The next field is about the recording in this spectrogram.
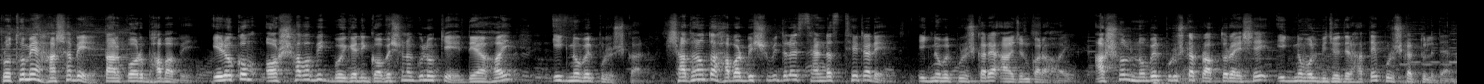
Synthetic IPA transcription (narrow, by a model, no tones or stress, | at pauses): pɾot̪ʰomeɦaʃabet̪aɾpɔɾbʱababḛ | eɾɔkomɔʃabʱabik̚bojɡaniɡɔbeʃonaɡuloked̪eaɦɔeiɡnobelpuɾoʃka̰ɾ | ʃad̪ʱaɾont̪oɦabaɾbiʃːobid̪ːalɔeɾsɛɳɖaɾst̪ʰieʈaɾḛ | iɡ̚nobelpuɾoʃkaɾeɾʔaod͡ʑonkɔɾa̰ɦɔ̰e | aʃolnobelpuɾoʃkaɾpɾap̚t̪oɾaeʃeiɡnobolbid͡ʑɔed̪eɾɦat̪epuɾoʃkaɾt̪uled̪ɛ̰n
